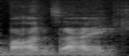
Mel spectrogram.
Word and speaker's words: bonsai: ey trees um uh some people pronounce it Bonsai I I pronounce it bonai um some of the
